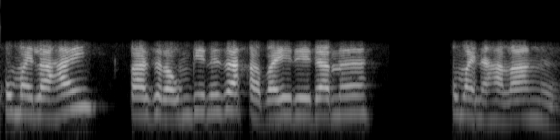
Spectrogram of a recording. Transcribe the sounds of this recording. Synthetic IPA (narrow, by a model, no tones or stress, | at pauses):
kʰɔmajlaɦaj | pazɯɾawmbenɯzakʰabajɾedanɯ | kʰɔmajnaɦalaŋɯ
